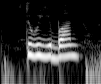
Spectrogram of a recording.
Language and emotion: Russian, angry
